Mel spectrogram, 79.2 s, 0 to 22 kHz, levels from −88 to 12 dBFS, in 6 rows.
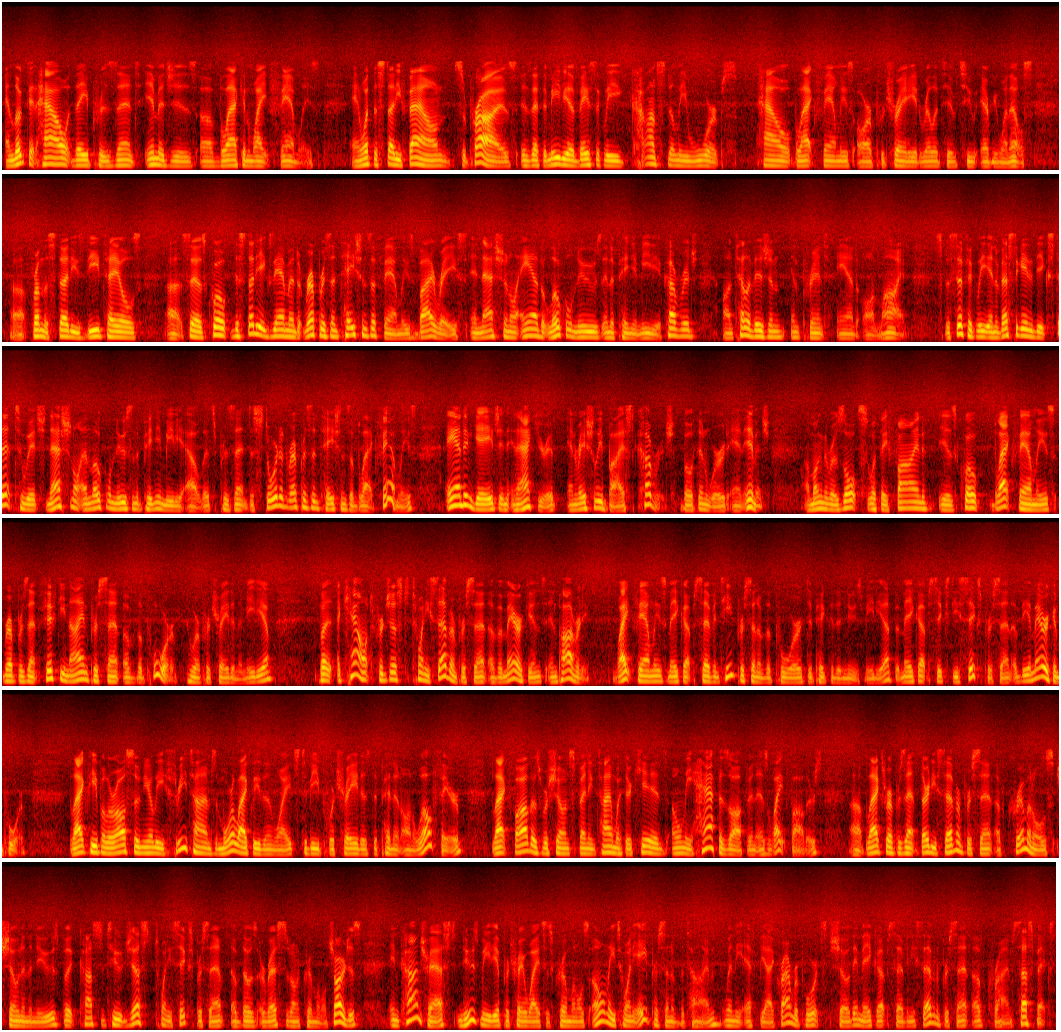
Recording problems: high frequencies cut off; noticeable; nothing above 5 kHz
hiss; noticeable; throughout; 20 dB below the speech

